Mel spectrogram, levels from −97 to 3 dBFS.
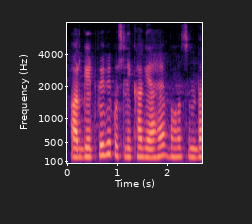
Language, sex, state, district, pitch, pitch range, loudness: Hindi, female, Chhattisgarh, Raipur, 190 Hz, 185-205 Hz, -20 LUFS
